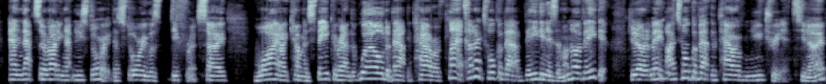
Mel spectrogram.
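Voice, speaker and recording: In an ordinary speaking voice, a woman talks at a fairly quick pace with a medium pitch and ordinary pitch variation. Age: 50s. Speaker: nutrition coach and former bodybuilder. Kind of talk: casual interview chat.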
